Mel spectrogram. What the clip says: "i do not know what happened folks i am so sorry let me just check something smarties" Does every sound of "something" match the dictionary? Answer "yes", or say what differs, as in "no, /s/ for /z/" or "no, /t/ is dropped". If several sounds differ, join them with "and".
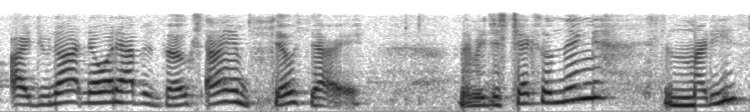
yes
